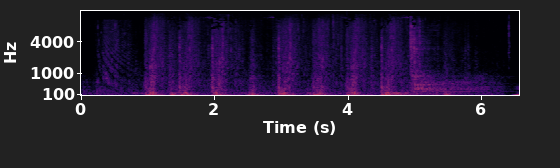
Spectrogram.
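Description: Heavy metal footsteps thud and clank on a hard floor.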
